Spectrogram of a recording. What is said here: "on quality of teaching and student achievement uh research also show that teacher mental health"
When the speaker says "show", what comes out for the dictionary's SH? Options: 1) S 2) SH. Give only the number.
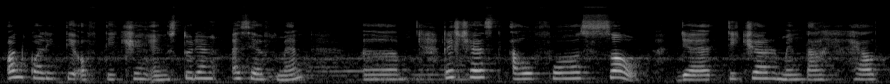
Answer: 1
